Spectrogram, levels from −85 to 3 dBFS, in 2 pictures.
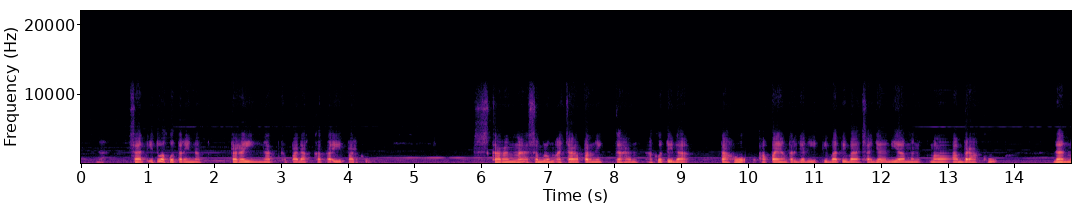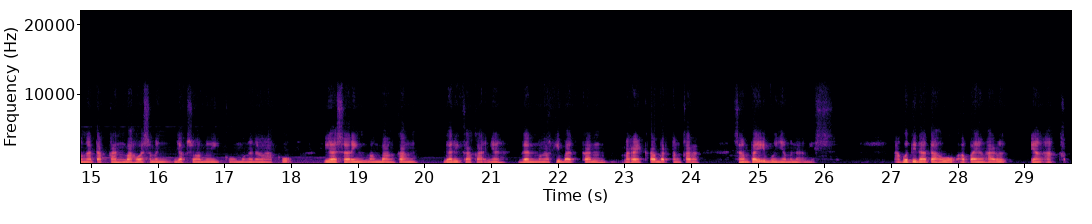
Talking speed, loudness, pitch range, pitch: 100 wpm, -27 LUFS, 105-120 Hz, 110 Hz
